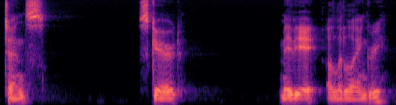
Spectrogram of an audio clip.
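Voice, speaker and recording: An actor playing a dazed, brainwashed big male prisoner in a radio play, giving halting, vacant replies. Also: lowish voice, little pitch movement. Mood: dazed, uneasy.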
